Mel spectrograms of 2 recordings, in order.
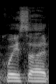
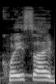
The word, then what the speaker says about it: quayside: Alright, there's a flustered fisherman standing on the quayside in Castaway Cove. There's a lot of hard C sounds in there. Like, quayside may be a Q, but it's still a hard C sound.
